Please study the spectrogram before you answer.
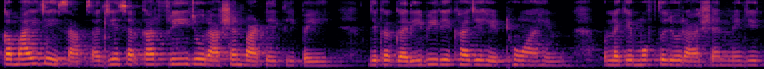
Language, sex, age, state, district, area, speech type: Sindhi, female, 30-45, Uttar Pradesh, Lucknow, urban, spontaneous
